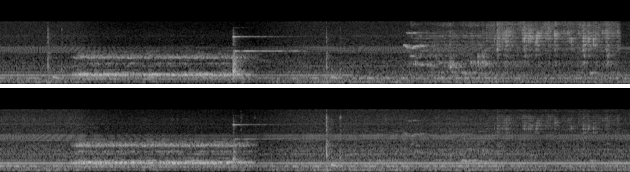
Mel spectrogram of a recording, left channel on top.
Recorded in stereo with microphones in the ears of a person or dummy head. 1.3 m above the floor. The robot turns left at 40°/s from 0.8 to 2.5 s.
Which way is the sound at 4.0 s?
50° left (ahead or behind).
